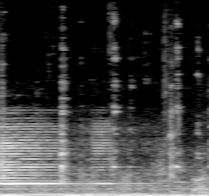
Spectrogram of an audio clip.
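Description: Clarinet playing softly outdoors, a high note fading out past midway over a steady lower tone, with low wind rumble on the microphone.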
